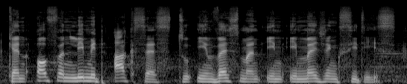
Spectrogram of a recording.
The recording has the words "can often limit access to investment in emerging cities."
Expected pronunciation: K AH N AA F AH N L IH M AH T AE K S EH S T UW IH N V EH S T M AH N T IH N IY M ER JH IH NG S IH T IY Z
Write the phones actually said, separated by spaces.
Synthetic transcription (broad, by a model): K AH N AA F AH N L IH M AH T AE K S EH S T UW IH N V EH S T M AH N T IH N IY M ER JH IH NG S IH T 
